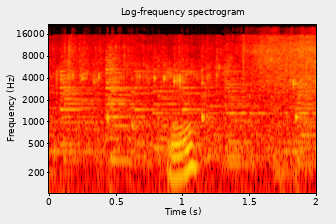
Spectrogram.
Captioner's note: sizzles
